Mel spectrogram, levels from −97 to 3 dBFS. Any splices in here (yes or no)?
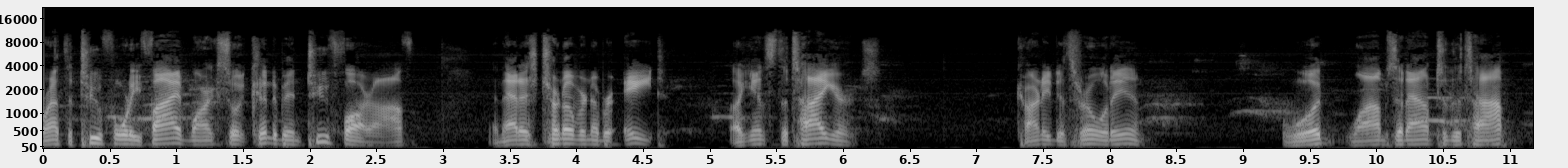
no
